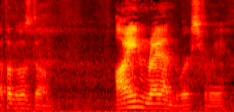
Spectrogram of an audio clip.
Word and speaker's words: Ayn: Ayn. – Yeah, it rhymes with mine.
